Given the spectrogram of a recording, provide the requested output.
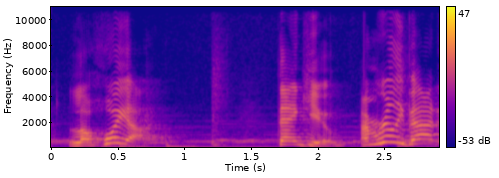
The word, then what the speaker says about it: La Jolla: flash one 22 commented la jolla sie is pronounced la jolla thank you i'm really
